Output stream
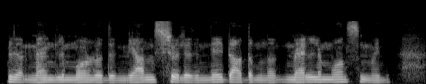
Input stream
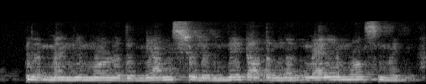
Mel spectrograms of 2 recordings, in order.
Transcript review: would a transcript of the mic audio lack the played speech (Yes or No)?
No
